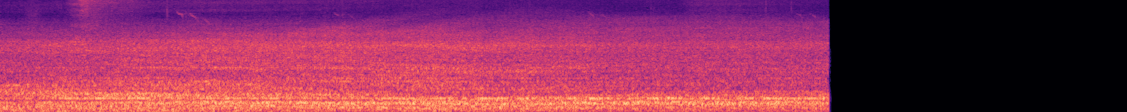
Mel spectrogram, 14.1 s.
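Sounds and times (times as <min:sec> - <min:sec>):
electric train hum: 0:00.0 - 0:10.4
train wheels rumbling and hissing: 0:00.0 - 0:10.4.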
